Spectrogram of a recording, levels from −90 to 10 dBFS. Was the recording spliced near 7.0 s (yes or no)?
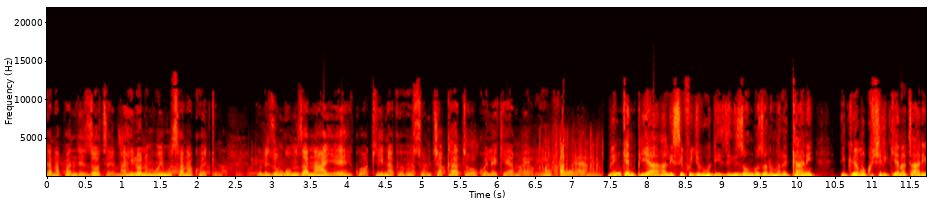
yes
